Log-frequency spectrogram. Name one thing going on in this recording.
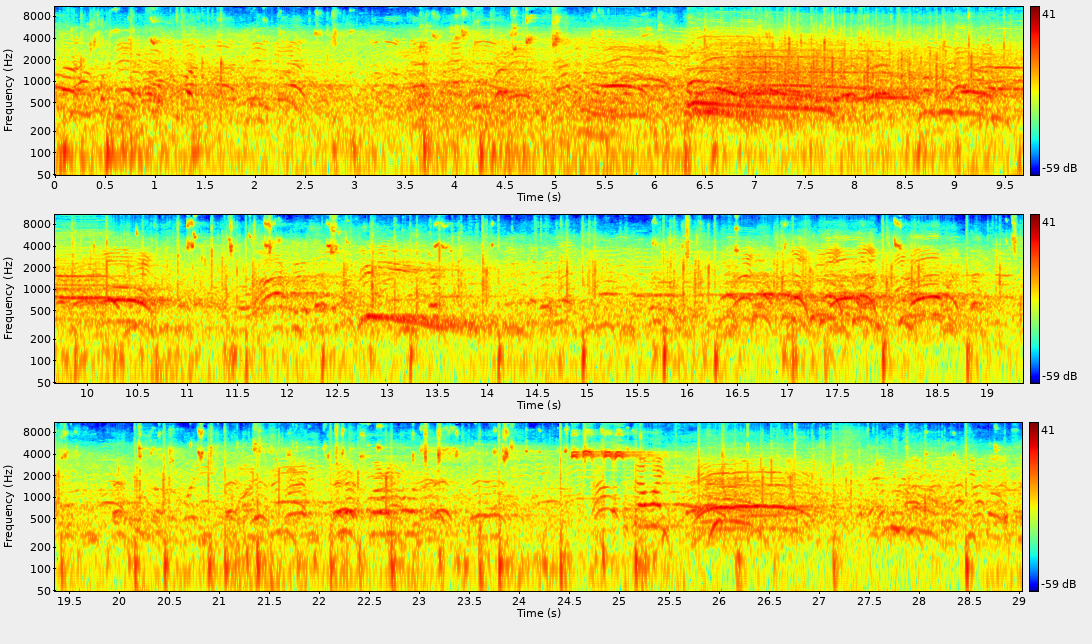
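Young men shout and call out to each other in a large echoing arena.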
